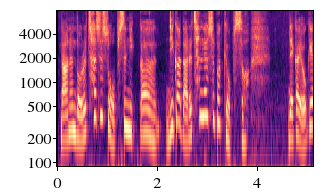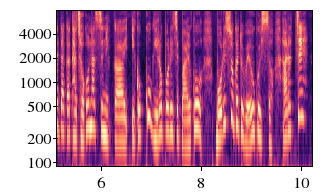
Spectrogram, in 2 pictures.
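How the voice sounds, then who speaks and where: A woman's voice: on the high side, expressive, normal speed, no room sound, close to an everyday voice. A woman voicing an earnest orphan girl who firmly comforts and lectures her little sister. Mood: scolding. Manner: firm, gently scolding.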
